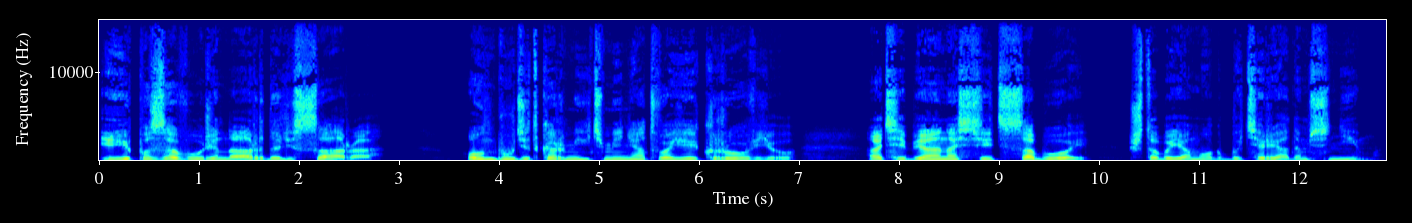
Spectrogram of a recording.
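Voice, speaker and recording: A man voicing a cunning, imperious male demon with a slow, drawn-out, purring delivery. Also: low-pitched, no room sound, studio quality, exaggerated voice.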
